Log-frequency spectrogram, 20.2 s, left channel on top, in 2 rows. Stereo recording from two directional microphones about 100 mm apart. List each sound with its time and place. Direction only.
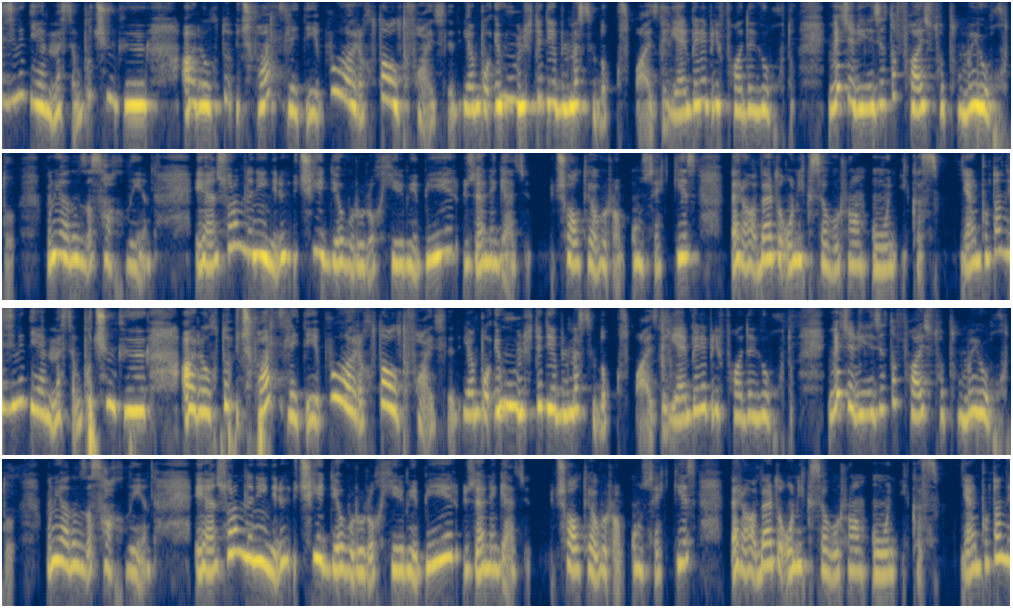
0.0 s speech: 25° right (ahead or behind)
0.8 s speech: 70° right (ahead or behind)
2.8 s a woman's voice: 50° right (ahead or behind); by 9.9 s centre (ahead or behind)
10.5 s speech: 35° right (ahead or behind)
12.0 s a woman's voice: 30° right (ahead or behind)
